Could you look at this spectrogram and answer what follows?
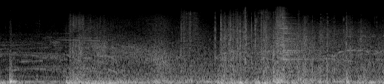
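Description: Musket and artillery volleys in Empire: Total War, a battle between United States forces and peasantry, rolling as dense continuous gunfire with booming bursts, a heavy crash near the start and repeated sharp cracks throughout.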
